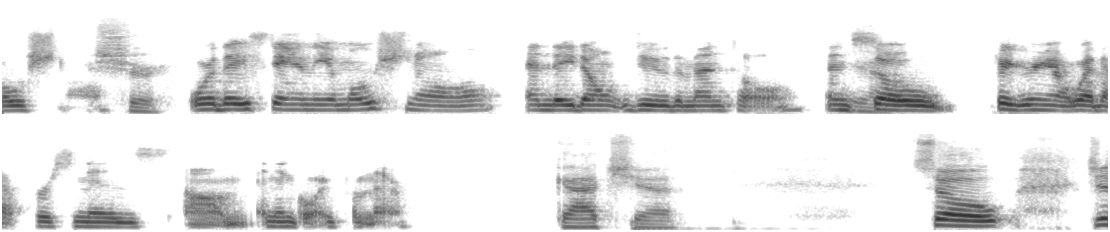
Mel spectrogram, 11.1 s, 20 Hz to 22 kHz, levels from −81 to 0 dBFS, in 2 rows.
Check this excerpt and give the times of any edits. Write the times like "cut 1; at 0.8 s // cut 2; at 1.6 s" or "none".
none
